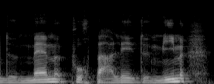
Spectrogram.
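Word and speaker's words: meme: aujourd'hui on va parler des mèmes ou des mimes. Hein. Je fais un petit point de prononciation pour commencer. Vous êtes au courant que c'est un terme anglais, donc on devrait le prononcer mime et non mème,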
